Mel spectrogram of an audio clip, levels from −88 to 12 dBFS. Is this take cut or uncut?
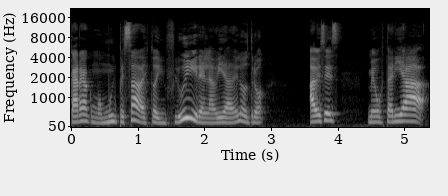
uncut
